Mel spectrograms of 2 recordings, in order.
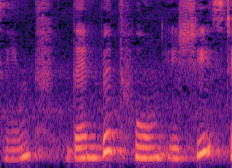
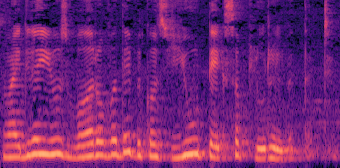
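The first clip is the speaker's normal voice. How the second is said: ordinary talk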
